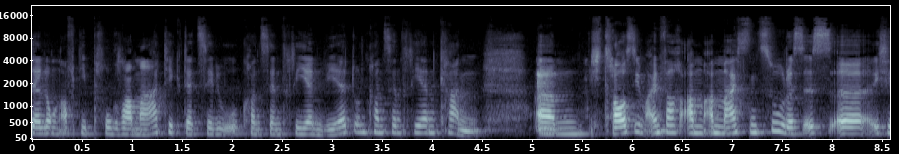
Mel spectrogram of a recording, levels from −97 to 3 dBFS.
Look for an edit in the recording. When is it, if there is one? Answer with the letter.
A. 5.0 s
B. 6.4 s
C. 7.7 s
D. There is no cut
D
